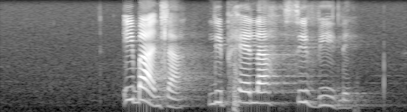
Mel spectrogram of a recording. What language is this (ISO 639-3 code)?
xho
